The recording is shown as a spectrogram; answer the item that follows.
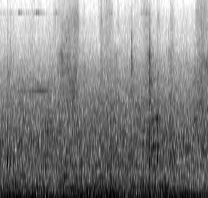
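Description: Handling noise from a large comic book being opened: a few light rustles and taps over a steady low hum.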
